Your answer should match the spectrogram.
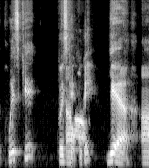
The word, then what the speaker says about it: Qiskit: I'm gonna pronounce it properly. The Quiz Kit.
